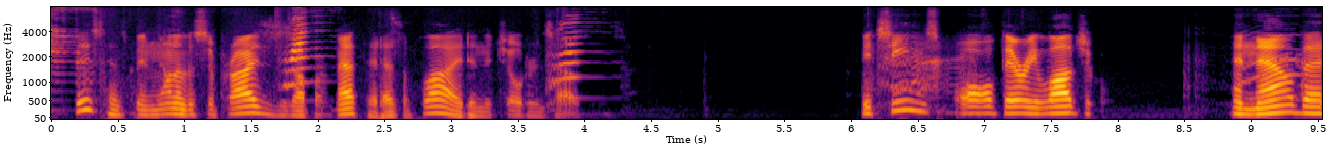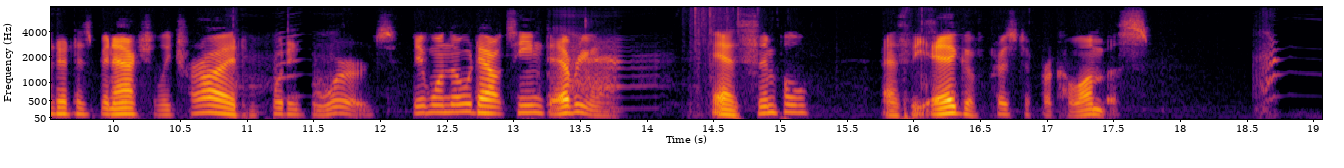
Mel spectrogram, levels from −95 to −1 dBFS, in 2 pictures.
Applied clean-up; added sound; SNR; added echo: neural mask model RNNoise.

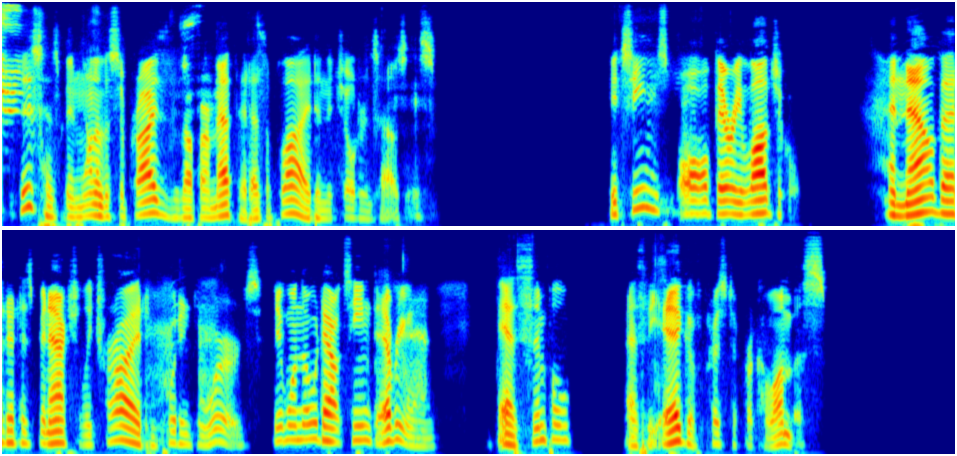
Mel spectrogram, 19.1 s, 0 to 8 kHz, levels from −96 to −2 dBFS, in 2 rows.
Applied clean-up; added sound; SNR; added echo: neural mask model Resemble Enhance denoiser.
